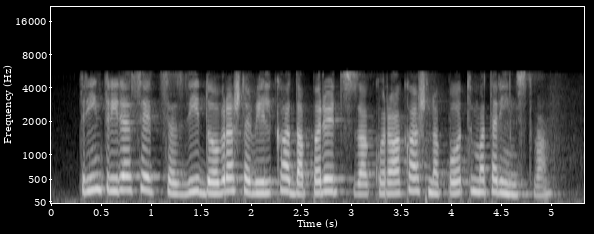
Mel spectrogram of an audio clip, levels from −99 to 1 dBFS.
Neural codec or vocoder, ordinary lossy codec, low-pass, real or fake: vocoder, 44.1 kHz, 128 mel bands every 512 samples, BigVGAN v2; none; 5.4 kHz; fake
